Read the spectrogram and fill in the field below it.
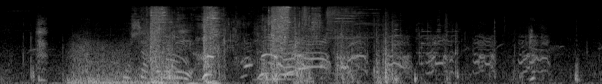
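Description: Blades slash and bodies thud in a quick fight.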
